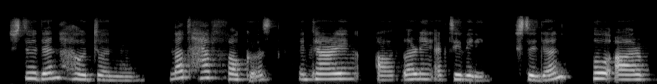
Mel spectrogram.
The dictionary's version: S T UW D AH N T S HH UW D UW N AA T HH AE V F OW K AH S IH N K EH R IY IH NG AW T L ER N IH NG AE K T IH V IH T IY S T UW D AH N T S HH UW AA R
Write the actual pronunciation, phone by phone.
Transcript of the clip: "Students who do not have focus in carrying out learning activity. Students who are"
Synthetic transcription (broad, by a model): S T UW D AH N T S HH UW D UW N AA T HH AE V F OW K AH S IH N K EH R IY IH NG AW T L ER N IH NG AE K T IH V IH T IY S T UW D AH N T HH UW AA R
